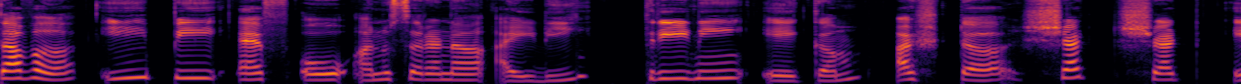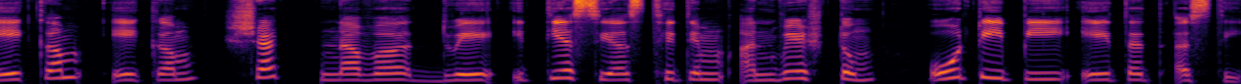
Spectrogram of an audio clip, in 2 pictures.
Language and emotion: Sanskrit, neutral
